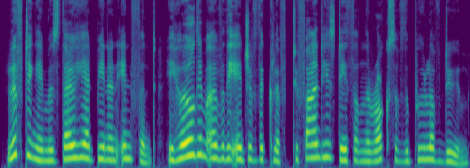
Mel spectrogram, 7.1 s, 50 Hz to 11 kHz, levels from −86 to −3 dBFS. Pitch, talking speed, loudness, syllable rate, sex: 225 Hz, 255 wpm, -19 LUFS, 5.3 syllables/s, female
